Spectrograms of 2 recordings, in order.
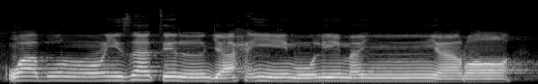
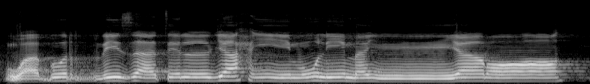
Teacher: ro-nya dibaca tipis, meskipun dia ditekan jangan dibaca tebal.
